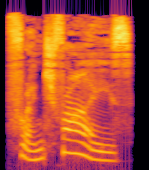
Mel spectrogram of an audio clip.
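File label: "french-fry", British English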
